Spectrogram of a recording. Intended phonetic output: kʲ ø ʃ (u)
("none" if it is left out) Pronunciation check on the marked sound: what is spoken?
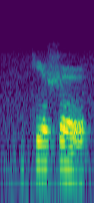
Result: ø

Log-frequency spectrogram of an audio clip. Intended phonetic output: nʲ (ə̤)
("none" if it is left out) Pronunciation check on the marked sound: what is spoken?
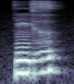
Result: ə̤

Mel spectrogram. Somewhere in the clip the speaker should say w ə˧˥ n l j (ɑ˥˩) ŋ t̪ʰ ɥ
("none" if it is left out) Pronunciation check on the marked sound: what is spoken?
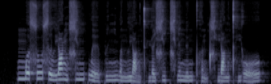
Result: ɑ̰˨˩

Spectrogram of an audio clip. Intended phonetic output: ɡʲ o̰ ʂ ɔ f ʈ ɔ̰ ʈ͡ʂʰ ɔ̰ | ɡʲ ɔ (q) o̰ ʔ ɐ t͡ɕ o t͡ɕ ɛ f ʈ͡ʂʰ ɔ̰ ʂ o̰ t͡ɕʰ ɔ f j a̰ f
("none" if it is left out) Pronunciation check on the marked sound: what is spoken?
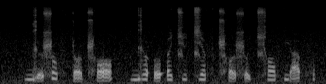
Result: ʔ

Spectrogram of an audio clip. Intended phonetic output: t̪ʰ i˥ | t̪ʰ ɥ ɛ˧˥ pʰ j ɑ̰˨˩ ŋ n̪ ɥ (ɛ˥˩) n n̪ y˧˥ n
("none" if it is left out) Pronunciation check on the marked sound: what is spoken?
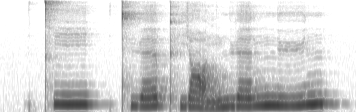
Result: ɛ˧˥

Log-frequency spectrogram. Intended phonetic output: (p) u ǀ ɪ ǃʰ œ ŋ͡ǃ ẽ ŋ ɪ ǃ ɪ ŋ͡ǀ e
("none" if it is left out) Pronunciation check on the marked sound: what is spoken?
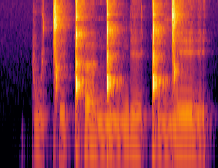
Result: p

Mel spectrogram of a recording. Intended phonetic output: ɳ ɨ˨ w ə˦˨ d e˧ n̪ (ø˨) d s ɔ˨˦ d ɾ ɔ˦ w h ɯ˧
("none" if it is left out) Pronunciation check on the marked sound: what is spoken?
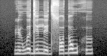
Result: e˨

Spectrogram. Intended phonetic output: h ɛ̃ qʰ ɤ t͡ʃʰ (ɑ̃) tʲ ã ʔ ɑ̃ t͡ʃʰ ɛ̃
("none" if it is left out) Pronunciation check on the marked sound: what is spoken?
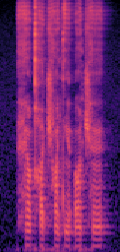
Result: ɑ̃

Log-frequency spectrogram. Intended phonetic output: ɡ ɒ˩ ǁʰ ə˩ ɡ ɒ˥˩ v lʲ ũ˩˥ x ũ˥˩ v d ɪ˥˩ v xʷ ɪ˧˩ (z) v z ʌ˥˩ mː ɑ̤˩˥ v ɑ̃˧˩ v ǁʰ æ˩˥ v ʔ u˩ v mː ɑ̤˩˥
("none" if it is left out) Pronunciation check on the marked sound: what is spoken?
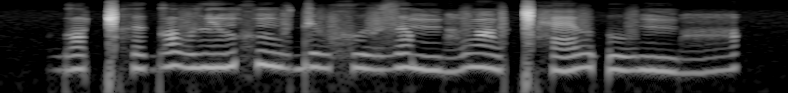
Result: none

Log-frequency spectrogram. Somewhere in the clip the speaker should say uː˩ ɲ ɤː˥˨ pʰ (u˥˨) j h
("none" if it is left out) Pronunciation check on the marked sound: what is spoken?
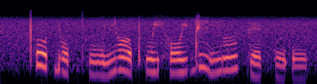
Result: u˧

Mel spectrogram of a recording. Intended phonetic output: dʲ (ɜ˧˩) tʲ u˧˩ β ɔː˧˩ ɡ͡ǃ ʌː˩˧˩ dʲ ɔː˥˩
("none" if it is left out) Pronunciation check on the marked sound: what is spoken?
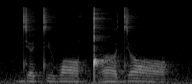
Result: ɜ˧˩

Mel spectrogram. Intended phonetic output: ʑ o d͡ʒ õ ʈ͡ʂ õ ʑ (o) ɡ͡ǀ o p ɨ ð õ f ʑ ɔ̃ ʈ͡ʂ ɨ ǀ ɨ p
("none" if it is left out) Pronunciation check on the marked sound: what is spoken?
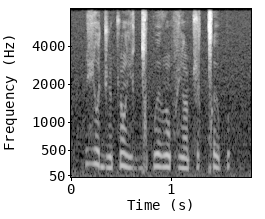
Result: o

